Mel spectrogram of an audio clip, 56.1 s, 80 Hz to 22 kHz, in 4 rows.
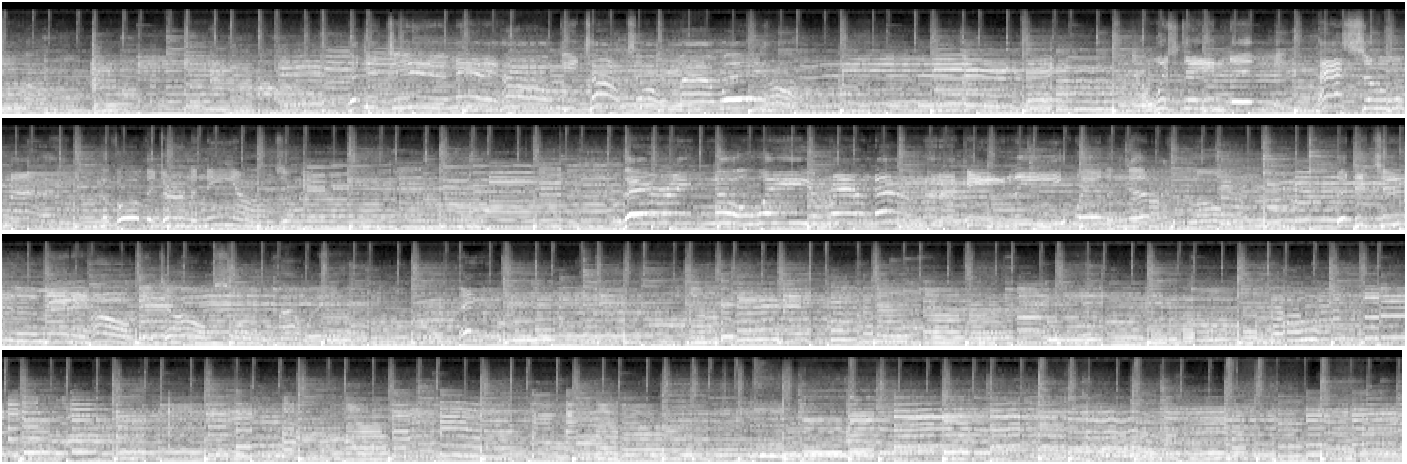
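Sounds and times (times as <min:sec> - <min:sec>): bass and drum beat: 0:00.0 - 0:56.0
electric guitar lead with bending notes: 0:00.0 - 0:56.0
live country band playing: 0:00.0 - 0:56.0.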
